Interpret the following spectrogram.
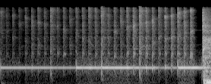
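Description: Electronic sound effect of a news channel's logo outro, starting suddenly: one steady high tone held under a fast, shimmering hiss.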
